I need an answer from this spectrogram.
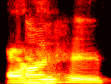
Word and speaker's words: Arnheid: Arnheid, thanks.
